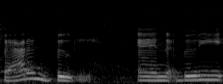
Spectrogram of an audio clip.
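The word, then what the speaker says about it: Boudie: bad and booty and booty is spelled like boudoir so it's b-o-u-d-i-e it's run by a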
